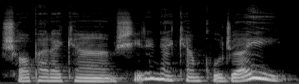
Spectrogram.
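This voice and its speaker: Woman doing a worried guy muttering under his breath, low voice, storybook. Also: lively intonation, darkish tone. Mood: searching. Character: bewildered middle-aged man searching for his wife.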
